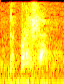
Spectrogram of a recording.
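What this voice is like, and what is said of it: Whispered word. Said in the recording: “Whisper.”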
